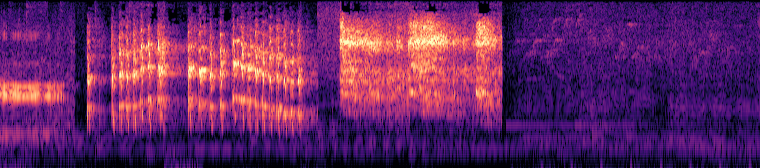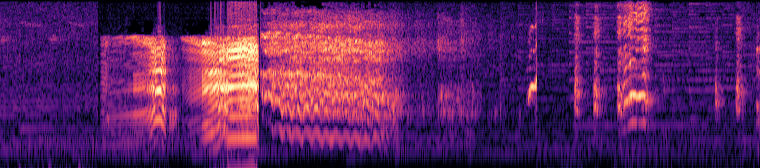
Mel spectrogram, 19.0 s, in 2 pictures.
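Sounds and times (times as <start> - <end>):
honeybees buzzing: 3.8 - 12.5
horse whinnying: 10.9 - 15.4.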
